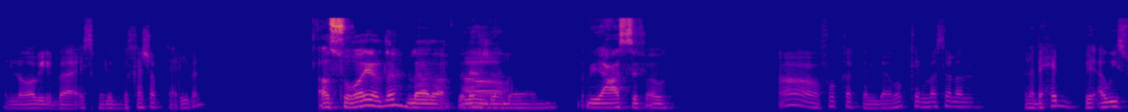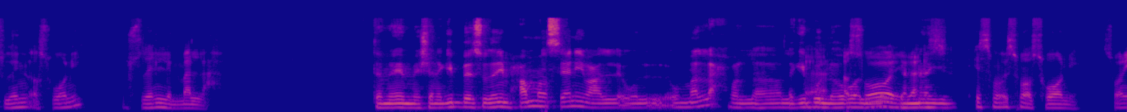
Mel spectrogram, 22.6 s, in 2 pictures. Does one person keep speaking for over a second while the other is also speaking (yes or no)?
yes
